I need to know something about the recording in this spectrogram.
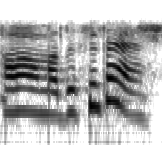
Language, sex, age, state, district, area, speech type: Odia, female, 60+, Odisha, Puri, urban, conversation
